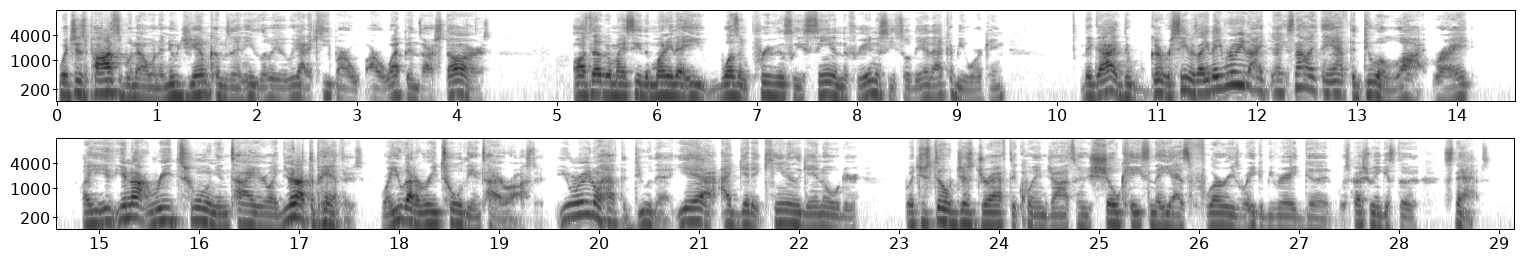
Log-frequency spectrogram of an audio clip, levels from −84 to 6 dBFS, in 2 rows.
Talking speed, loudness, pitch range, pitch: 245 wpm, -23 LUFS, 120-150 Hz, 135 Hz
